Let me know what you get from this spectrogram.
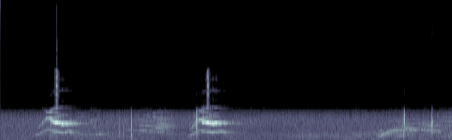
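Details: Kittens being weaned outdoors in the old Jewish quarter (mellah) of Fes, Morocco, their mother watching from a distance; thin, high, arching mews, two loud ones about one and a half seconds apart, then a fainter rising one, over light background hiss.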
